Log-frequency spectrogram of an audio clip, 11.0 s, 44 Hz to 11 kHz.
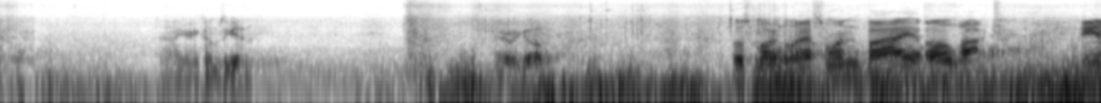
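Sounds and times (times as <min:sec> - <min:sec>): wind noise on microphone: 0:00.0 - 0:11.0
rustling on microphone: 0:04.0 - 0:08.0.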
